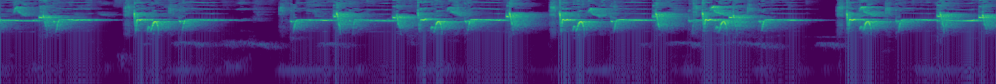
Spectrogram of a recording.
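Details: Singing red-headed prenjak during a fight, delivering loud phrases of a drawn-out whistle then fast scratchy buzzing notes, repeated about every one to one and a half seconds, over a faint low hum.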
